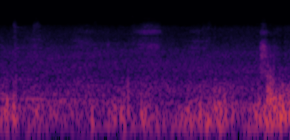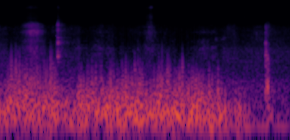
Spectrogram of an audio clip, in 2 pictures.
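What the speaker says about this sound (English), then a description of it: "Well, the wind here." Wind gusts outdoors at a national finals obstacle course event, a rushing blustery noise with buffeting against the microphone that grows stronger in the second half.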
